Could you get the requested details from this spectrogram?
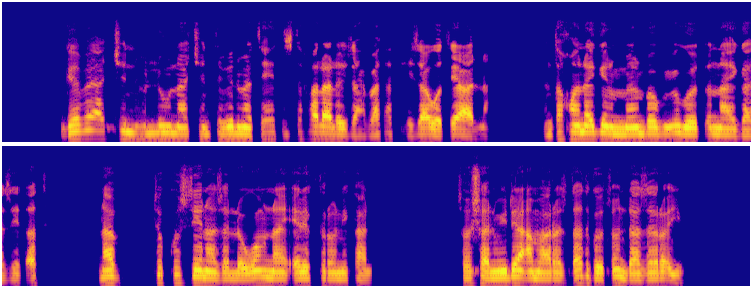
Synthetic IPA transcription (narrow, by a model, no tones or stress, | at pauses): ɡɐβɐjat͡ʃːɪnːɨhɨlːuwnat͡ʃːɪnt̪ʰɨβɨlmɐt͡sʼhet̪zɨt̪ʰɐfɐlalɐjuzaʕβat̪ʰat̪ħizawɔt͡sʼijaːlːa | ʔɨnt̪ʰɐxo̞nɐɡɨnmɐnbɐβuʔuɡot͡sʼunajɡaze̞t̪ʼat̪ | naβ | t̪ʰɨkʰːusze̞nazɐlːɐwo̞mnajʔelek̚t̪ʰɾo̞nikʰal | so̞ʃalmid̪ijaːmaɾasʼt̪ʰat̪ɡot͡sʼuɨnd̪azɐɾɐɨjːu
